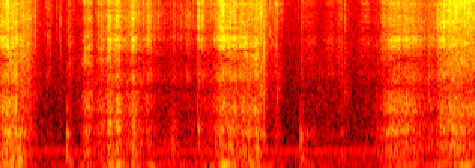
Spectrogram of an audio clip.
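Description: A metal gouge held in gloved hands carves a solid pine board, lifting curls of wood. Irregular, bright scraping and tearing strokes rise and fade with short dry crackles, with a faint steady low hum beneath.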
